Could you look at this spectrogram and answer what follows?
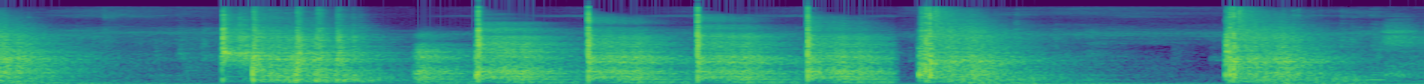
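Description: A nail gun drives nails into a wooden stair stringer: a rapid burst of sharp, loud cracks, then about half a dozen more separate shots at irregular intervals, each followed by a short decaying ring.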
